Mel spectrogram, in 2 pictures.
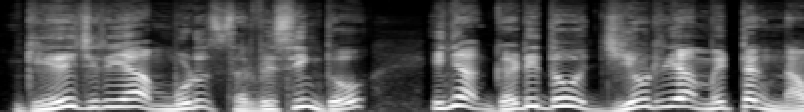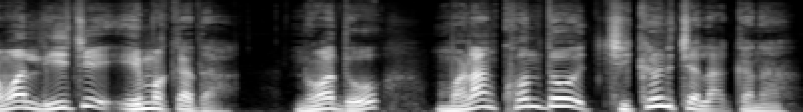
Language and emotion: Santali, happy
